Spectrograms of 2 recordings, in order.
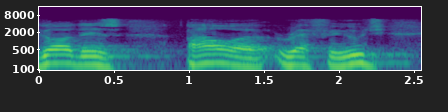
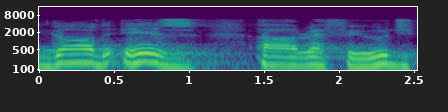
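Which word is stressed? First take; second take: our; is. First: The stress falls on the word our. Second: The stress falls on the word is. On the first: "move again the emphasis to the third word" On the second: "emphasizing the second"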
